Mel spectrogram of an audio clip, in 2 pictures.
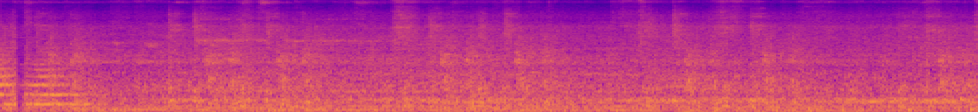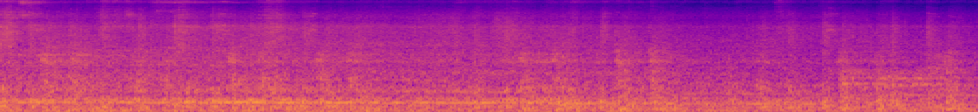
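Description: A commuter train rumbles and squeals past close by.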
